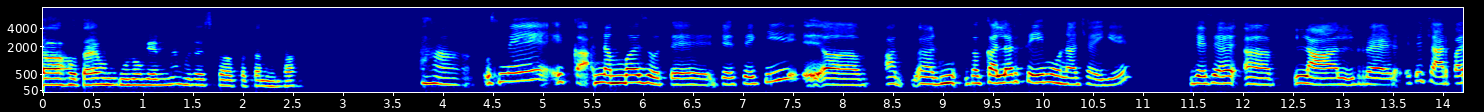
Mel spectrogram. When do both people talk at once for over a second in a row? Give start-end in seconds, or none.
none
